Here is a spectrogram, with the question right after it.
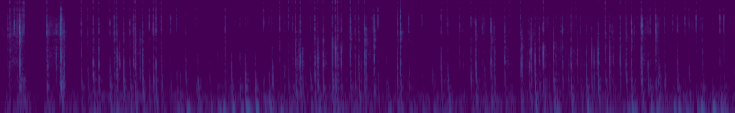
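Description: A flat, sealed foil sheet-mask sachet resting on a blanket is scratched and tapped by long acrylic nails. The result is a fast, irregular stream of crisp, bright crinkling taps and scratches with very little low end.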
